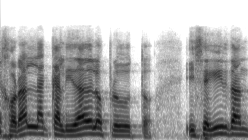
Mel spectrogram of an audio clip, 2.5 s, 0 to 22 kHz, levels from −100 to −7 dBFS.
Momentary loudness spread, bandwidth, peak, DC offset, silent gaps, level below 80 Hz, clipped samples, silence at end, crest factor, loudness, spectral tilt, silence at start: 19 LU; 9.2 kHz; -4 dBFS; under 0.1%; none; -46 dBFS; under 0.1%; 0 s; 14 dB; -18 LUFS; -5.5 dB/octave; 0 s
